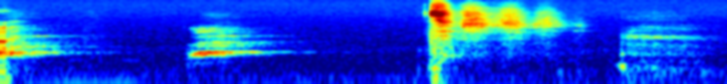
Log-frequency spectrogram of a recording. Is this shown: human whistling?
no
